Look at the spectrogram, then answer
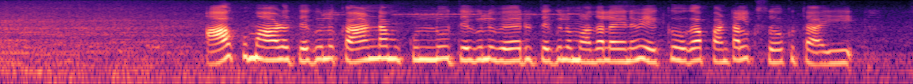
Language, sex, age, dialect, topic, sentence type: Telugu, female, 31-35, Southern, agriculture, statement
